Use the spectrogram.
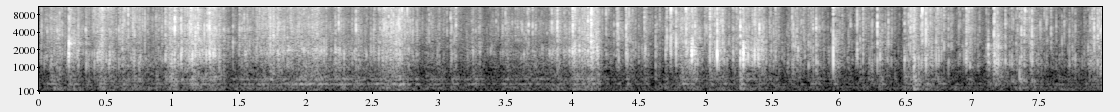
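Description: A thin sheet of brown parchment paper is pressed and rubbed against a table with the palms, then lifted and crinkled. The result is a quiet, continuous bright crinkling and rustling with sharp crackles and almost no low end.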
